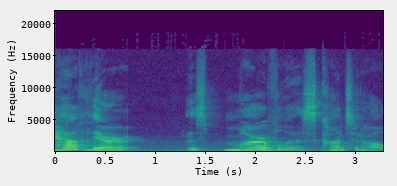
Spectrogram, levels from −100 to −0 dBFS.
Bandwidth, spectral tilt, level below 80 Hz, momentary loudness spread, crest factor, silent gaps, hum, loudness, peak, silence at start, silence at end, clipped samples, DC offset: 16.5 kHz; -4 dB/octave; -64 dBFS; 12 LU; 18 dB; none; none; -31 LUFS; -14 dBFS; 0 s; 0 s; under 0.1%; under 0.1%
